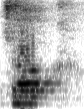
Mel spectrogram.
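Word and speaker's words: chalk: science work হয়ে গেল অনুরূপভাবে এটা হয়ে যাবে চক সি এইচ এ চক আর এল কে চক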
